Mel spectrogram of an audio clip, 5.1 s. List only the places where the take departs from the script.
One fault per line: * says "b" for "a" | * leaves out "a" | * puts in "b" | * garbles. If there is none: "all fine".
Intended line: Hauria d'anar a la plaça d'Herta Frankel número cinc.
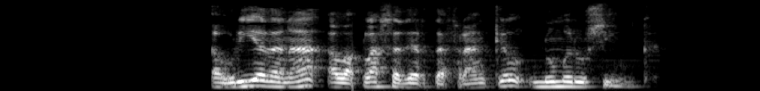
all fine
